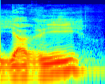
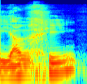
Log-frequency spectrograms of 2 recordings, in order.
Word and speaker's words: Yarhi: Donc, À la française, c'est Yari. À l'israélienne ou à l'arabe, c'est Yarri. Voilà, alors Yari, pour nous, ce sera bien.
